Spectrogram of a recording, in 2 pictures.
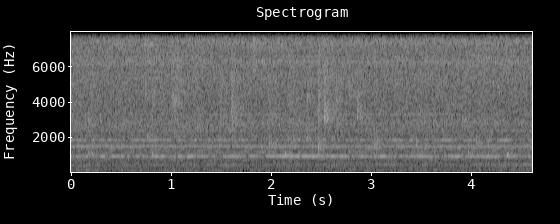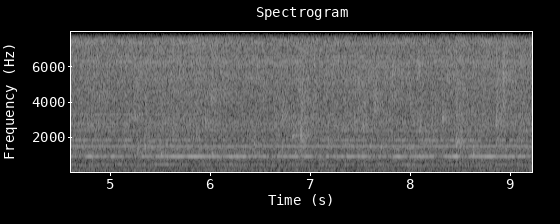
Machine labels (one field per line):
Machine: pump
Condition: normal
